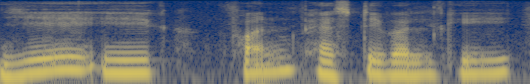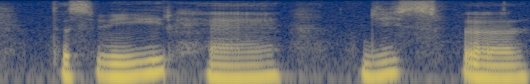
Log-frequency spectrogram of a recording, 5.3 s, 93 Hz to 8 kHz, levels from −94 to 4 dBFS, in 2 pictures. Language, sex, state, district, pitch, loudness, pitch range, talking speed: Hindi, male, Delhi, New Delhi, 150 Hz, -21 LUFS, 130-165 Hz, 115 wpm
